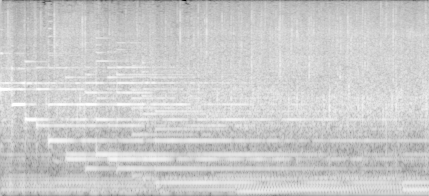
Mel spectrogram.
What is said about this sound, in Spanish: Vamos, darle un fuerte aplauso a Jesucristo.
